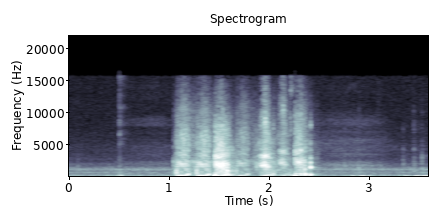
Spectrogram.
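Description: Crunchy munching sounds of food being eaten come in quick bursts.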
